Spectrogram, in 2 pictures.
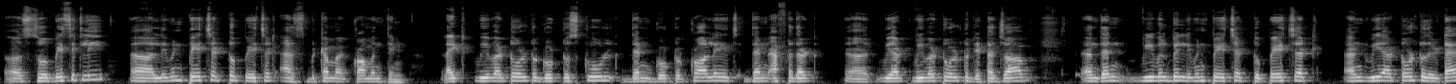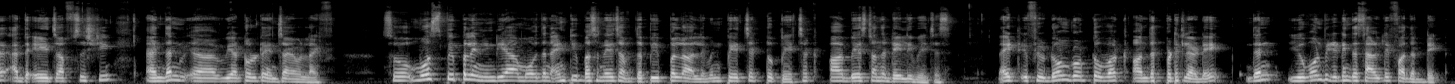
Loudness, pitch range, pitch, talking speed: -18 LUFS, 145-175 Hz, 160 Hz, 230 wpm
